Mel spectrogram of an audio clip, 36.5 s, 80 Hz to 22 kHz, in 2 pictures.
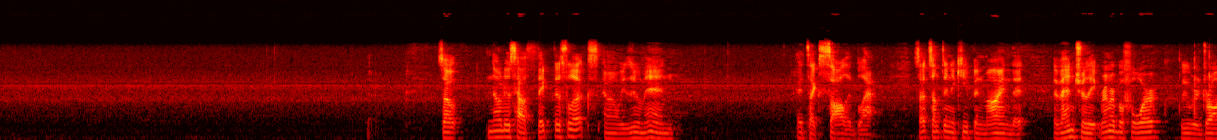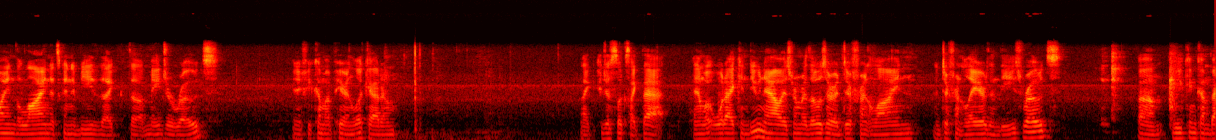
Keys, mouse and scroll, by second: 0.7-1.2 scroll up 3, 1.2 scroll down 1, 2.0-2.8 scroll up 1, 3.9 click, 5.3-6.6 scroll up 8, 6.6-8.2 scroll down 4, 9.6 click, 21.3-22.1 alt+scroll down 4, 22.0 scroll, 22.1-22.7 scroll up 21, 25.8 click.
